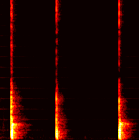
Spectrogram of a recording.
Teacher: everyone's favorite bilabial click, which is just smacking your lips together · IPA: ʘ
